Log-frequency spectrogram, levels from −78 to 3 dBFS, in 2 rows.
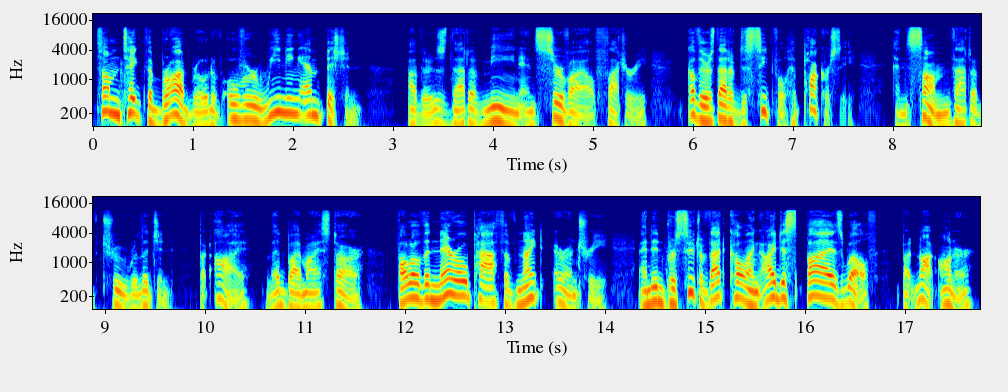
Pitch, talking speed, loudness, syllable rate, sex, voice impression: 135 Hz, 170 wpm, -19 LUFS, 5.2 syllables/s, male, masculine, adult-like, slightly middle-aged, tensed, powerful, bright, slightly soft, clear, very fluent, cool, slightly intellectual, refreshing, calm, slightly mature, slightly friendly, reassuring, slightly wild, slightly sweet, lively, kind, slightly intense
